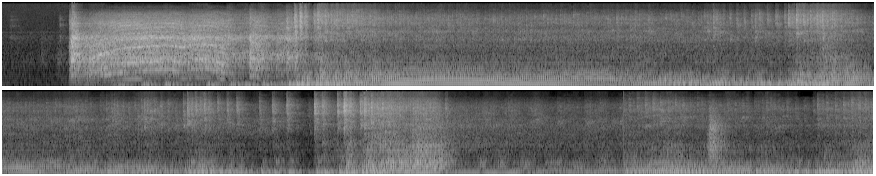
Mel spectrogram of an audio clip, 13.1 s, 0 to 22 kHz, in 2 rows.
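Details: Mazda RX7 rotary, off the street 2.5 years, first test start before driving out of garage: starter catches, engine fires and revs in blips with pitch rising and falling, then settles into running idle; healthy start.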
